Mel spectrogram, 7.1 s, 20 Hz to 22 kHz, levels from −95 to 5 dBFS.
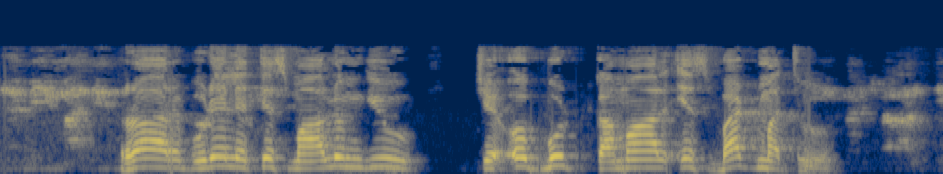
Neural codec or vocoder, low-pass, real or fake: none; 7.2 kHz; real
